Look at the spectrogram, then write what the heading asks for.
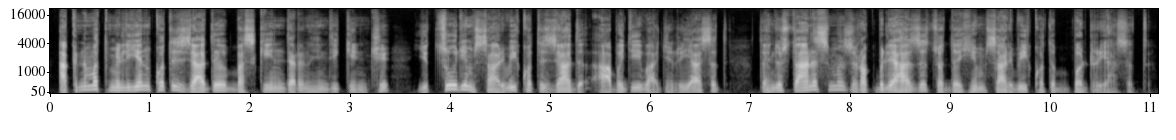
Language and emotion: Kashmiri, neutral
